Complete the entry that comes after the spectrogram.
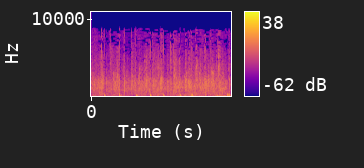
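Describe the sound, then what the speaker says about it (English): An audience at a Glendale community meeting on winter weather preparation applauds, a steady dense wash of many hands clapping from start to finish. "So give them a big round of applause."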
